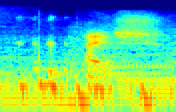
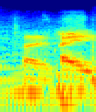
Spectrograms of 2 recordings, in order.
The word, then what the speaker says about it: Teich: Correct me on the pronunciation. Teich. Teich.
